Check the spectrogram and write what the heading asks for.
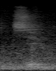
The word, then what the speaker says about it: Shu: And the Shu would also be pronounced Su, too, which we'll get to that.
